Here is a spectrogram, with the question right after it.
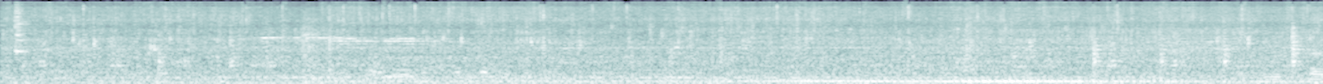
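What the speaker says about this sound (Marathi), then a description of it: "हे बोंबील फ्राय आहेत, मी आता फ्राय करत आहे।" Bombil (Bombay duck) fish frying at a fish thali eatery in Pune: a steady, dense sizzle of hot oil holds close and continuous throughout, with some faint background activity under it.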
